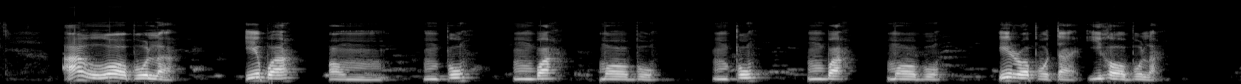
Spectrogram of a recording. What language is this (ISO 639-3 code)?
ibo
